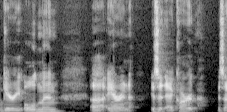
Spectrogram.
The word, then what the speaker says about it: Eckhart: Caine, Maggie Gyllenhaal, Gary Oldman, Aaron Is it Eckhart? Is that how you pronounce his last name? Aaron Eckhart, yes sir.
